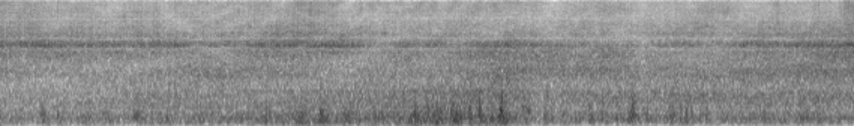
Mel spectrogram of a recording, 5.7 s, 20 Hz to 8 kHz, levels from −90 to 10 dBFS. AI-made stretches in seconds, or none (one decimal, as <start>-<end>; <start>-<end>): 5.0-5.7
